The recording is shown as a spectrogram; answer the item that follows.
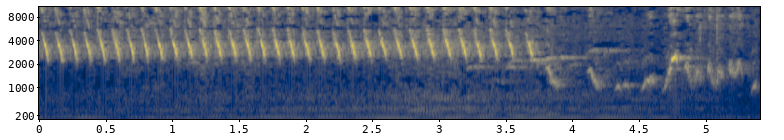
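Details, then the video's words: Juvenile spotted-plumaged white-rumped shama delivering a cerucuk-style mimicry fill: a rapid string of about three identical sharp notes per second for nearly four seconds, then varied slurred whistled phrases, over a low background rumble. "Murai batu trotol tembak isian cerucuk bikin emosi ribut"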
